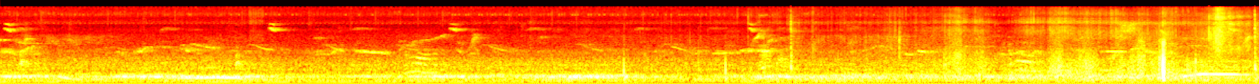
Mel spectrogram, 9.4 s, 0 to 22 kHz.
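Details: Wild Mandarin ducklings, born in a Gloucestershire, UK garden in May 2017 to free-winged wild parents, being hand fed live mealworms; soft, thin, descending peeps scattered through, over a low steady hum and faint murmuring.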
